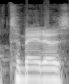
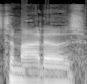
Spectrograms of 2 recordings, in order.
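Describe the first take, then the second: First: "tomatoes" said tuh-MAY-toes; long AY in the middle of "tomatoes"; variant pronunciation. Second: "tomatoes" said tuh-MAH-toes; variant pronunciation. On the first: Host shrugging off the debate, "tomatoes" as tuh-MAY-toes. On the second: Host shrugging off the debate, "tomatoes" as tuh-MAH-toes. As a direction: open AH in the middle of "tomatoes". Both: Shown as a demonstration.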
